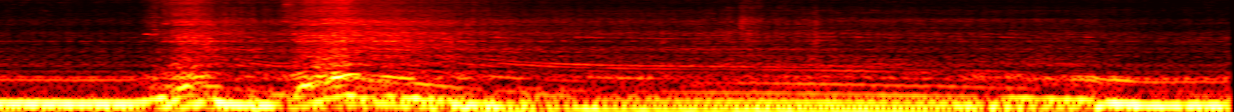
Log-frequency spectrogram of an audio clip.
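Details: Volvo that showed no oil pressure, just after a new oil pressure sensor was fitted: the engine catches and settles into a steady, even low rumble with no ticking or valve clatter. Runs healthy.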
